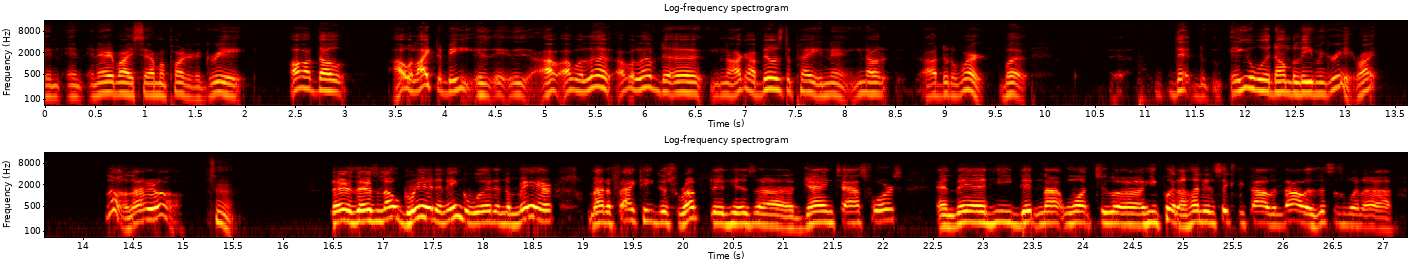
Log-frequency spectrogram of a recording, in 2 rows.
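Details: Stuttering in a man who says he now stutters, pauses, and stops since a severe hand injury on July 4, which he links to possible PTSD.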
